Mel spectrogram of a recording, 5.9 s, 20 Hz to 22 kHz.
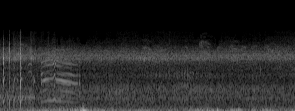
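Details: Northern royal albatross courtship display with a group of four birds socializing in the evening, 23 October 2023: a burst of sharp clacks, then a short wavering harmonic moan, fading into wind noise.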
